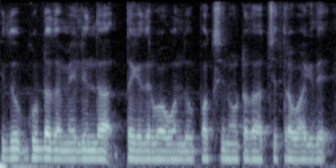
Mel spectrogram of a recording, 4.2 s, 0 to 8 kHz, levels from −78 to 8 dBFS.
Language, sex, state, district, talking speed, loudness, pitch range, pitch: Kannada, male, Karnataka, Koppal, 115 wpm, -17 LUFS, 105-110 Hz, 105 Hz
